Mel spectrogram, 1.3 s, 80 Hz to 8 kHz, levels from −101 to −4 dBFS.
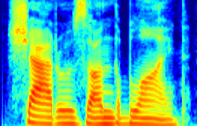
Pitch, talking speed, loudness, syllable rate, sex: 145 Hz, 185 wpm, -20 LUFS, 4.1 syllables/s, female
